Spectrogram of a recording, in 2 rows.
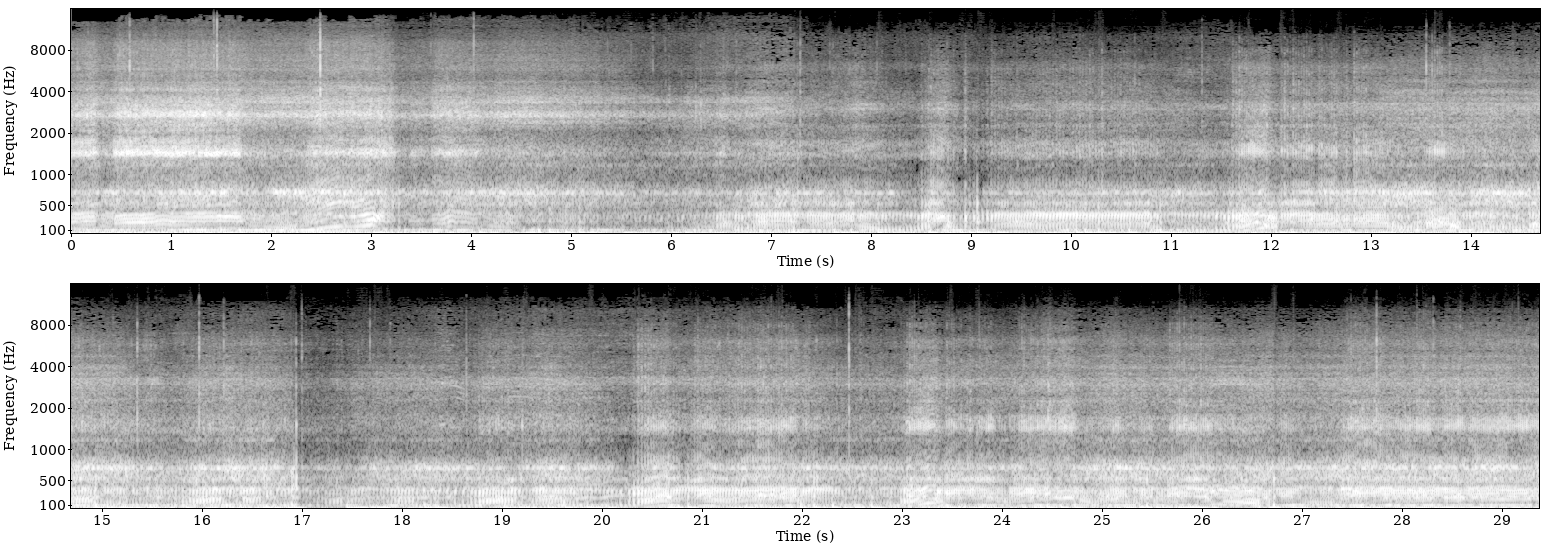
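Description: Kawasaki KX450F motocross bike's single-cylinder four-stroke engine, heard up close from on board. It revs up and backs off again and again through the corners and straights. The throttle shuts briefly a little past halfway.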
